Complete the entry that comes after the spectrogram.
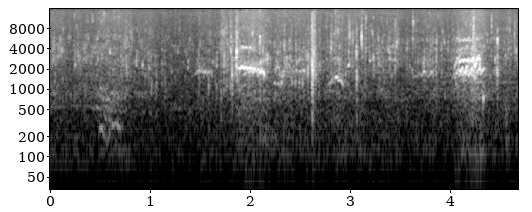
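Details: Fifty-two-day-old Muscovy ducklings give two brief, high, slightly rough peeping notes about two seconds apart, over soft trickling and shuffling sounds.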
